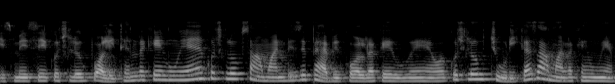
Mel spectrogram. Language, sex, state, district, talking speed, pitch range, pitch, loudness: Hindi, female, Bihar, Gopalganj, 225 wpm, 155-215 Hz, 170 Hz, -30 LUFS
